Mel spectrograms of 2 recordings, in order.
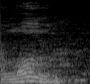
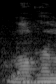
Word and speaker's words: Maugham: যদিও বানানটা মম এর স্পেলিংটাকে দেখে অনেকে ভুল উচ্চারণ করে, মঘাম বা ইত্যাদি করে, কিন্তু আসল উচ্চারণটা হচ্ছে মম।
